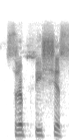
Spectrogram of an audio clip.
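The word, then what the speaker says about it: surreptitious: नहीं, सुपरस्टिशियस नहीं है, ध्यान से स्पेलिंग देखें, सरप्टिशियस है, सरप्टिशियस जी।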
